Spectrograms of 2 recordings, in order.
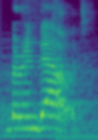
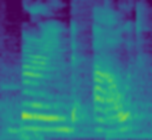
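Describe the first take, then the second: First: The final consonant links into the next vowel. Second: The two words are said separately, unlinked. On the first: The speaker calls it right. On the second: The speaker calls it wrong.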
